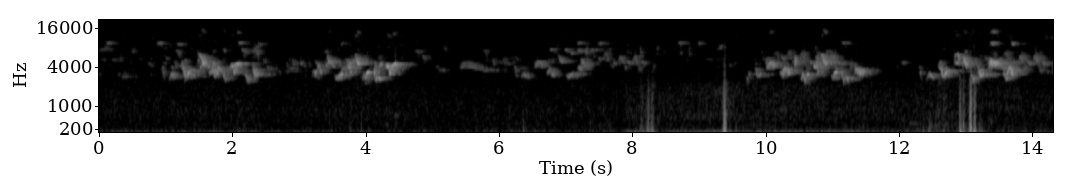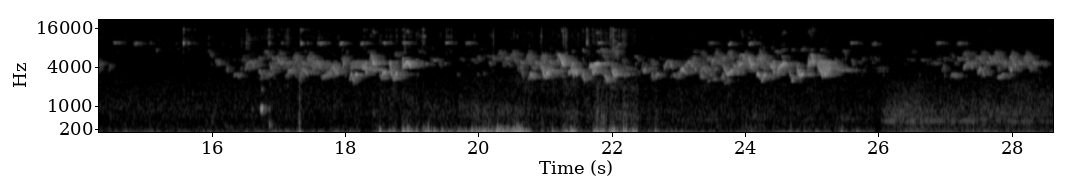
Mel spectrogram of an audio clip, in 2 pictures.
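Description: Small birds chirping and twittering in repeated short bursts of high notes. A few sharp knocks come in the first half, and a brief low rumble comes about two-thirds of the way through.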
